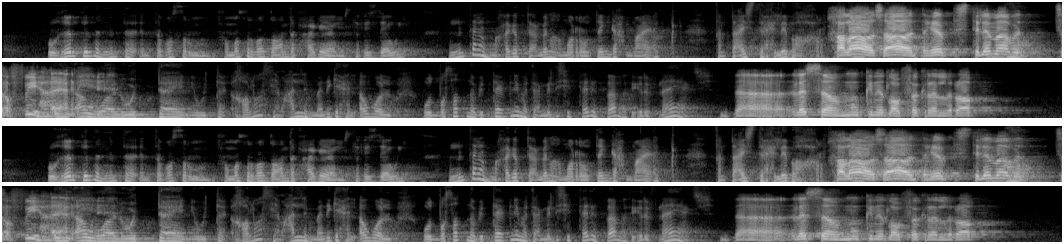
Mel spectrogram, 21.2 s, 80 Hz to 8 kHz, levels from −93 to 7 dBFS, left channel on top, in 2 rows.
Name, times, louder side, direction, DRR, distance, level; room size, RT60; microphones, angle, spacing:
voice 1, 0.5-4.0 4.5-6.6 6.9-8.4 10.0-10.3 11.1-17.5, right 1 dB, 20° right, 12 dB, 0.8 m, -32 dB
voice 2, 8.3-10.2 10.6-11.3 11.6-11.7 17.9-20.3, left 2 dB, 30° left, 12 dB, 1.0 m, -22 dB
29.0 x 18.5 x 7.5 m, 0.92 s
head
